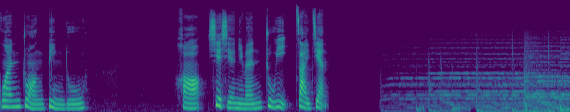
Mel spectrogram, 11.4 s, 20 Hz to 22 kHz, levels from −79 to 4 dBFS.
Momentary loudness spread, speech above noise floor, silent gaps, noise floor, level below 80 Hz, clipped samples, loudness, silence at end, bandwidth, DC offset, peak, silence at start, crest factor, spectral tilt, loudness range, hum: 21 LU; 46 dB; 6.58-7.58 s; -71 dBFS; -54 dBFS; under 0.1%; -25 LUFS; 0 s; 16 kHz; under 0.1%; -6 dBFS; 0 s; 24 dB; -4 dB/octave; 20 LU; none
